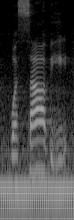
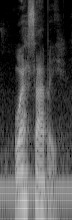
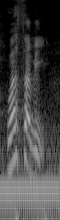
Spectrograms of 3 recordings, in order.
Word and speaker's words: wasabi: language like English so instead of stressing the second syllable like wasabi make it even throughout try again less happy wasabi wasabi wasabi nearly all sounds and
